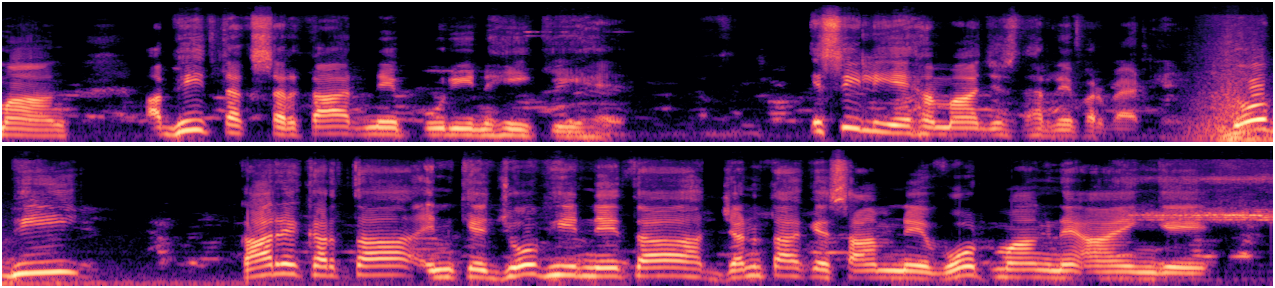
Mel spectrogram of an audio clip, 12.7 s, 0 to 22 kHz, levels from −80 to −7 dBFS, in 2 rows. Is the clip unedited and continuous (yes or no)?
no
